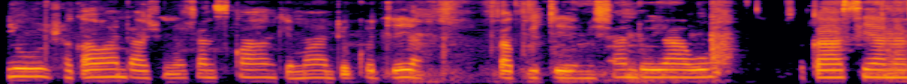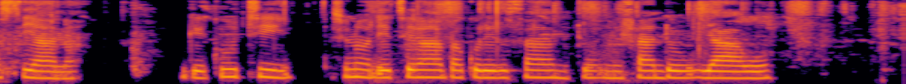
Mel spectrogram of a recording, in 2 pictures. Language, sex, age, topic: Ndau, female, 25-35, health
